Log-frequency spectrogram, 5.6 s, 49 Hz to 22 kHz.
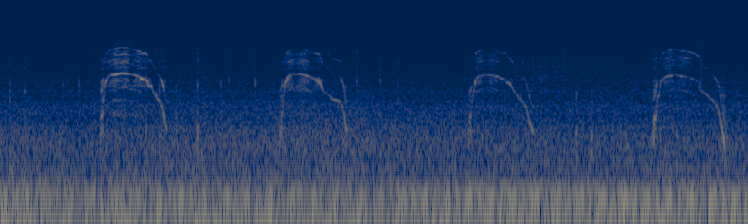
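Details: Northern royal albatross, parent visiting chick at the Taiaroa Head colony near Dunedin, New Zealand, 16 July 2019: four rising-and-falling nasal calls about 1.3 seconds apart, with a low rumble of wind underneath.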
